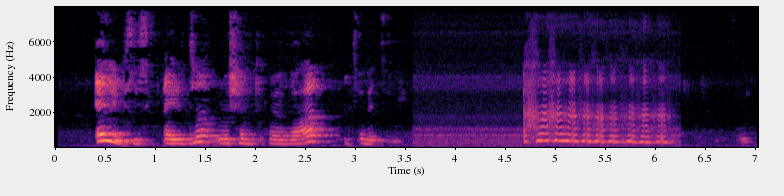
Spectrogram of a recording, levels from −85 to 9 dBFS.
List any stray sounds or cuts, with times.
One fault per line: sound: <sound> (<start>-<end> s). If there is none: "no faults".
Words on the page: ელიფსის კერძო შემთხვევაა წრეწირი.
sound: laugh (4.7-6.2 s)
